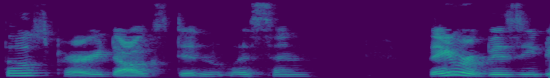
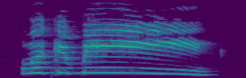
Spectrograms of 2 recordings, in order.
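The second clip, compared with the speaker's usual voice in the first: high, slow, louder squeal; showing off; 5 dB louder than usual. Acted. Pip preening to the crowd, high and delighted. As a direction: show off in a tiny high voice. Pip shows off fuzz hat.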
